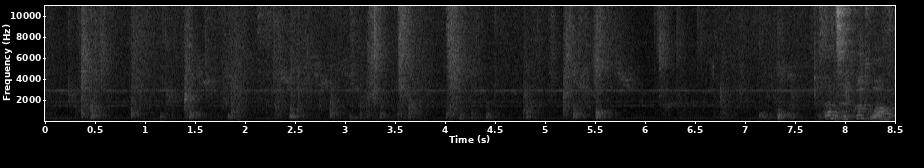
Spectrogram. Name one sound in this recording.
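Shoes tap and scuff rhythmically on a hard floor.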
